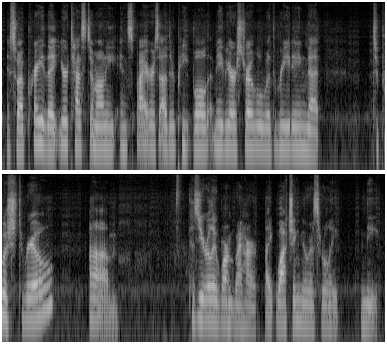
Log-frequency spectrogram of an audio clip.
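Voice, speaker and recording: Lower-voiced woman hosting a casual interview. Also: steady tone, moderate pace. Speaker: show host and mother of the guests. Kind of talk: casual, heartfelt studio interview. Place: studio.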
